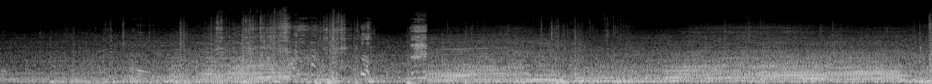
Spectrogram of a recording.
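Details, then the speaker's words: BMW E46 M3 with SMG gearbox at the fifth (most aggressive) shift intensity with sport mode on, pulling away from a light: engine pulls hard with a sharp clunk on each quick upshift, which is normal. "that clunk. That clunk is uh the SMG basically shifting to the next gear as aggressively as it can."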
